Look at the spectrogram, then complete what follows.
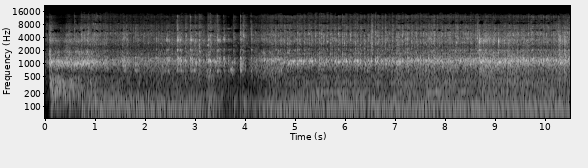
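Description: Oliver 1655 tractor's six-cylinder gasoline engine starting and running, with a brief dip in level about four seconds in, then running steadily. It is running on five cylinders: cylinder number five has no compression and is dead, which the owner fears is internal engine damage.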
